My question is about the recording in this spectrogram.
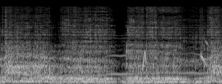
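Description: Cartoon lion roaring, a loud drawn-out roar sound effect.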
